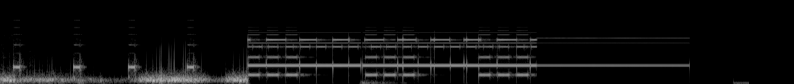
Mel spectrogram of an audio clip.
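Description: Electronic music with a steady beat and bright synth tones plays, then stops.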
